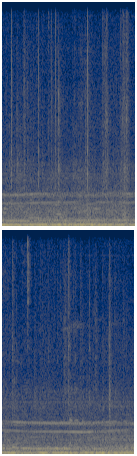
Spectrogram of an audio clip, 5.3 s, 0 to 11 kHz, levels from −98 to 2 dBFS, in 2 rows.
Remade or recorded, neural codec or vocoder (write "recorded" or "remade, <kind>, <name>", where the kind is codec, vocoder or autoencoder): recorded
